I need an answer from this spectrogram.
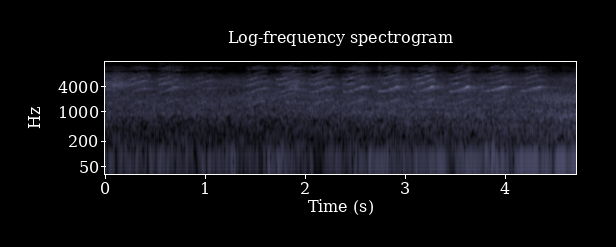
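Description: Steady rain hiss with a low rumble of road traffic underneath, while a bird calls a quick run of short, high rising notes, about three a second, starting about a second and a half in.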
